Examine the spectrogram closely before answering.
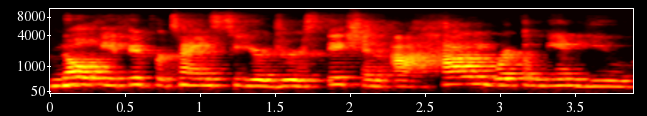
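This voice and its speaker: In a Texas accent, a woman with a fairly high pitch speaks at a moderate pace with fairly even intonation, and audible room echo is present. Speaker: attorney and legal educator. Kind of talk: live-stream legal talk. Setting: live stream.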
